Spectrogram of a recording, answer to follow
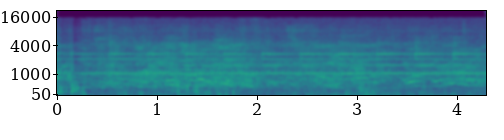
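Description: Metra commuter train approaching the station. A steady chord of high tones holds throughout, over a low rumble and faint voices.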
